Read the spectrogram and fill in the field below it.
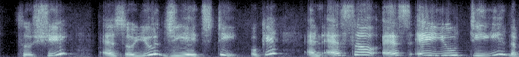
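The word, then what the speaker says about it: sauté: And S-A-U-T-E, the pronunciation is actually saute.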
